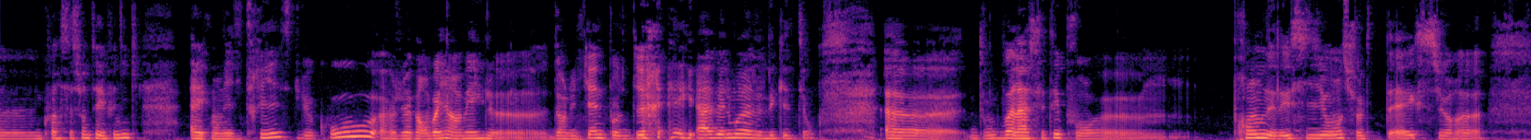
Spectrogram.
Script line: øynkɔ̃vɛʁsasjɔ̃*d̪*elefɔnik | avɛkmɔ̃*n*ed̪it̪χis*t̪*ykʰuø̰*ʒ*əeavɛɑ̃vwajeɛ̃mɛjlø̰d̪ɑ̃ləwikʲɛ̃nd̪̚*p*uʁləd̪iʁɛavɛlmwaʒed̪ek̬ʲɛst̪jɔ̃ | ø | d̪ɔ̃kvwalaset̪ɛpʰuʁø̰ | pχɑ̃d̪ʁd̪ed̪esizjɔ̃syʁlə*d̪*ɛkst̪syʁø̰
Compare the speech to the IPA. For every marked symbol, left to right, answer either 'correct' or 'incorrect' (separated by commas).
incorrect, correct, incorrect, correct, correct, incorrect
